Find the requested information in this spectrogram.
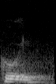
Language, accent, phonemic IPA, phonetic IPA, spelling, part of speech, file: Armenian, Eastern Armenian, /ɡujn/, [ɡujn], գույն, noun, Hy-գույն.ogg
- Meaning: color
